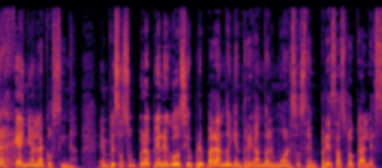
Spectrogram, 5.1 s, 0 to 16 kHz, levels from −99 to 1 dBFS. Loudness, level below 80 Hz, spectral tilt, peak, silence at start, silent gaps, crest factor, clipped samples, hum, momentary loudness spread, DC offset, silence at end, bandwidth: -24 LUFS; -46 dBFS; -4.5 dB/octave; -4 dBFS; 0 s; none; 20 dB; under 0.1%; none; 11 LU; under 0.1%; 0 s; 16 kHz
